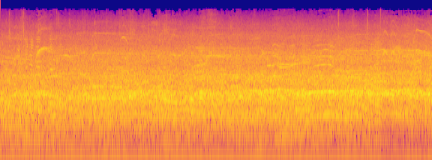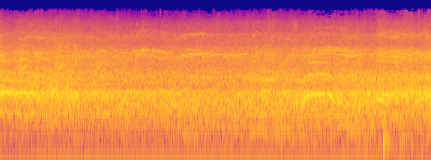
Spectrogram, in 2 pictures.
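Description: A large stadium crowd cheers and roars outdoors.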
